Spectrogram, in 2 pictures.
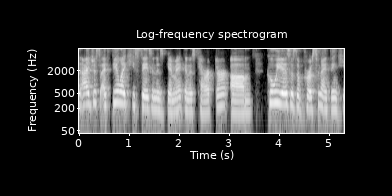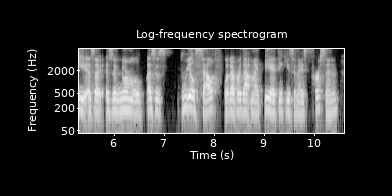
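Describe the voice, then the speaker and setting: A middle-aged woman guest in a casual interview, telling chatty anecdotes and slipping into quoted voices. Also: medium pitch. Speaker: interview guest, former wrestling manager.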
